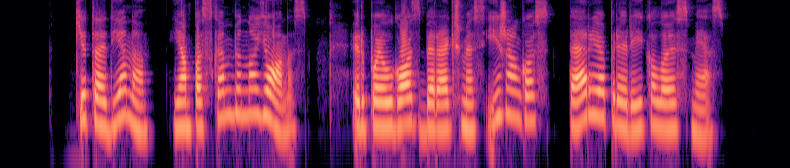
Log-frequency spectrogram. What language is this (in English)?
Lithuanian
